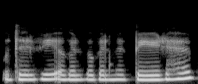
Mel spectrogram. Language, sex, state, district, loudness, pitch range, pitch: Hindi, female, Jharkhand, Deoghar, -13 LUFS, 220-235 Hz, 220 Hz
